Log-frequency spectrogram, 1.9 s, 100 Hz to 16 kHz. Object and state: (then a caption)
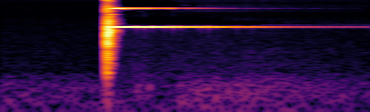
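Genuine silver round. An authentic 1 oz silver round, bought from a reputable company, is pinged once in a Pocket Pinger coin tester. A sharp strike gives a long, clear, bell-like ring with a high tone and a fainter overtone, fading over about 1.4 seconds. The long ring marks it as genuine silver.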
